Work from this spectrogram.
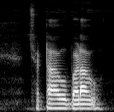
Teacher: छोटा ऊ बड़ा ऊ ओष्ठ से बोले जाते हैं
